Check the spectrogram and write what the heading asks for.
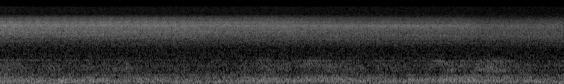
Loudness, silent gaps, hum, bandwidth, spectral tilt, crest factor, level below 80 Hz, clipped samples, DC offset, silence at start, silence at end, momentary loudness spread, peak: -28 LUFS; none; none; 16 kHz; -1 dB/octave; 14 dB; -52 dBFS; under 0.1%; under 0.1%; 0 s; 0 s; 6 LU; -16 dBFS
